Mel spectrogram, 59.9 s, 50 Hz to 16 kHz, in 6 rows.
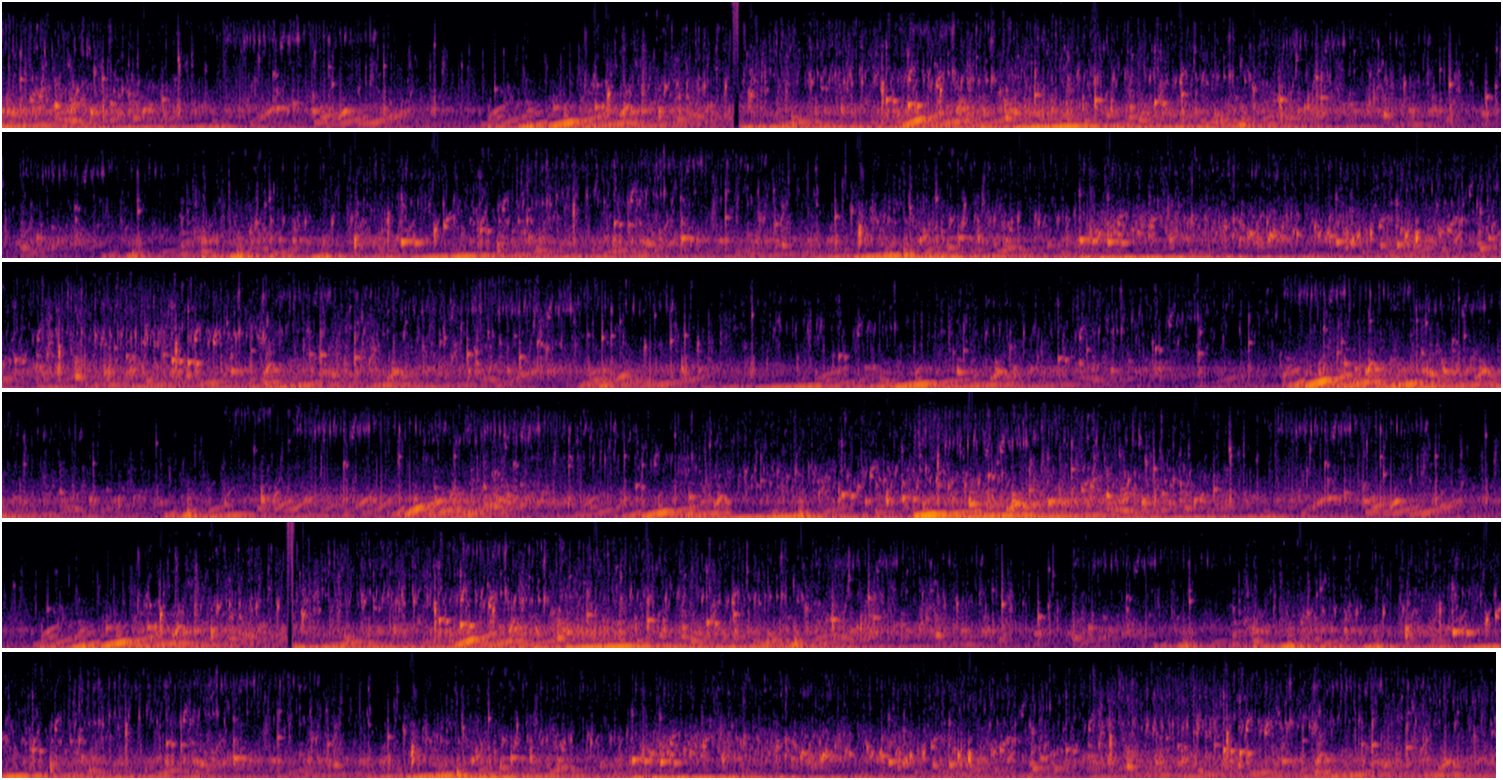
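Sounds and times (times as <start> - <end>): rising bubble blips: 0.0 - 9.4, 31.0 - 59.9
underwater bubbling and gurgling: 0.0 - 59.9.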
